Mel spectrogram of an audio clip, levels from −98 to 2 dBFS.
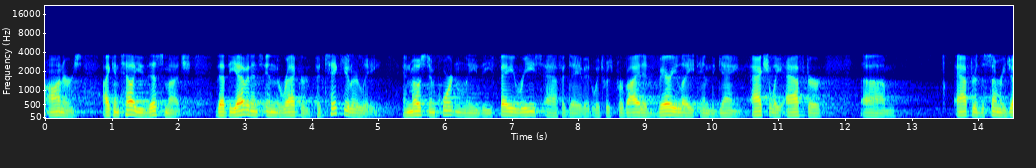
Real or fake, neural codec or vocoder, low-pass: real; none; 3.6 kHz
